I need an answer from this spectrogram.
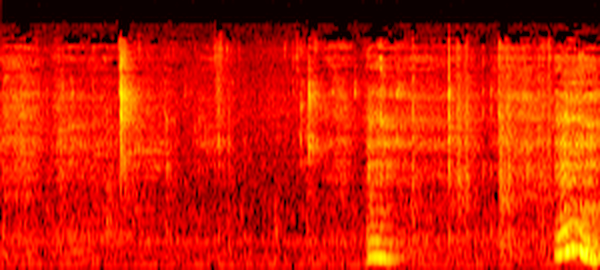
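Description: Close-up mouth sounds of chewing a crispy chicken wing: scattered sharp crunches and wet mouth clicks, with two short pleased hums, one about two-thirds of the way in and one at the end.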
